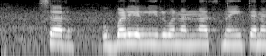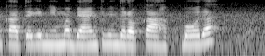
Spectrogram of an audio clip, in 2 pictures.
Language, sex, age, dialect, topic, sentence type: Kannada, female, 18-24, Central, banking, question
